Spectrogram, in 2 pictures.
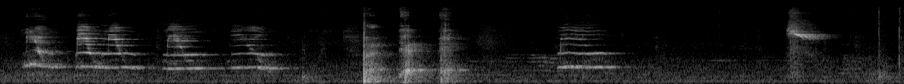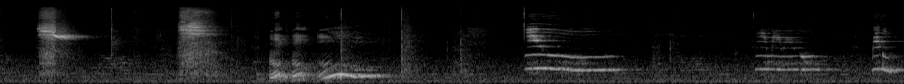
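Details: Pet cat at home, being teased while sitting on a chair until it gets annoyed and hides behind a pillow; repeated drawn-out meows with clear harmonics, interspersed with sharp clicks and handling noises.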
